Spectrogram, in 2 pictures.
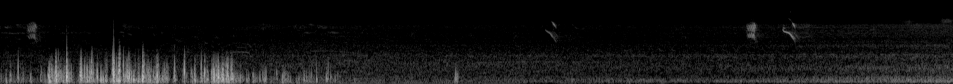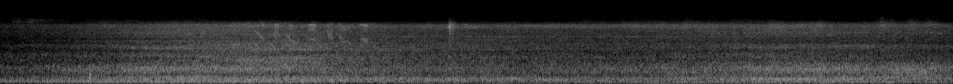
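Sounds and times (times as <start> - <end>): bird chirps: 5.4 - 5.7, 7.5 - 8.1
electric train running: 8.6 - 19.0.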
